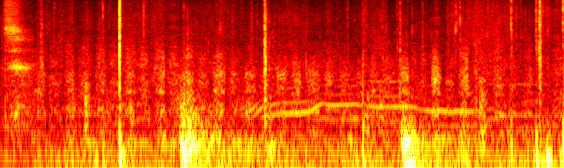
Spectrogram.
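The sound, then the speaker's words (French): A young all-black dog named Petnat, running among the rows, pants rapidly and steadily, with a soft whine rising at one point and a few faint knocks and rustles in the background. “Sans oublier ce jeune chien tout noir, adorable, qui cavale dans les rangs et qui s'appelle, ça va sans dire, Petnat.”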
